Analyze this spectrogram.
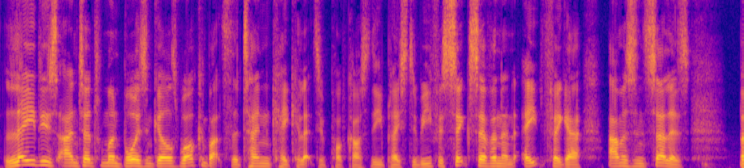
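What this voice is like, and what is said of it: British English accent. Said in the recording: “a lot of our listeners are UK-based, of course, as you can tell from the accent. I'm in London, England”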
